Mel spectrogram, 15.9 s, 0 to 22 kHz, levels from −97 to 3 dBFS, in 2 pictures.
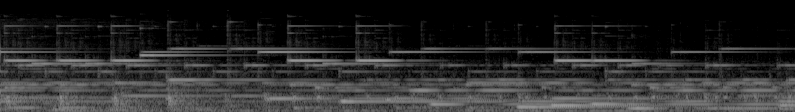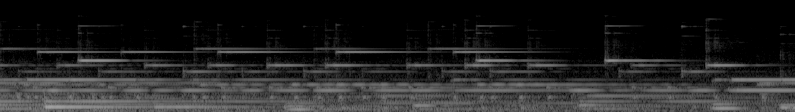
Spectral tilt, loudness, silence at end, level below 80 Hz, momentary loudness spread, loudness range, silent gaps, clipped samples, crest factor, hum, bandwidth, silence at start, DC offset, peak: -4.5 dB/octave; -43 LUFS; 0 s; -64 dBFS; 11 LU; 7 LU; none; under 0.1%; 16 dB; none; 15.5 kHz; 0 s; under 0.1%; -28 dBFS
